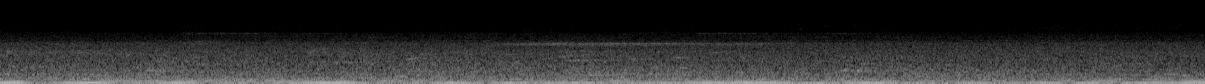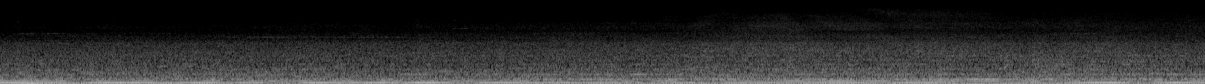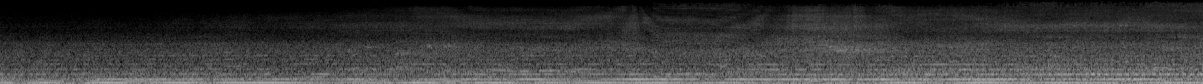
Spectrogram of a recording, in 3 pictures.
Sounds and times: diesel engines flood the huge station with a heavy drone sound 0.0 - 36.1

